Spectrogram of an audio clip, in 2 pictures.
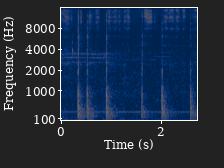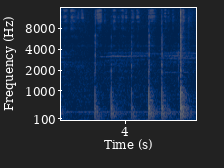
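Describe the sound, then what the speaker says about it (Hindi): Pen writing a book title on paper, a steady series of short scratching strokes, close and quiet, in a roughly regular rhythm with no talk. "मैं बुक का नाम लिख दे देती हूं"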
